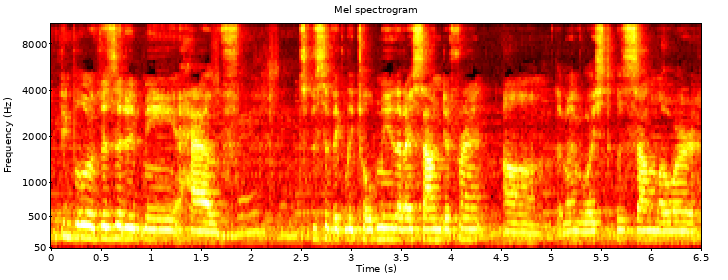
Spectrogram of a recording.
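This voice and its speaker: A young man talking casually in a video diary, pausing often and filling gaps with "um". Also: a little high, rough recording. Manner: halting, frequent ums. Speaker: vlogger. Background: guitar music.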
